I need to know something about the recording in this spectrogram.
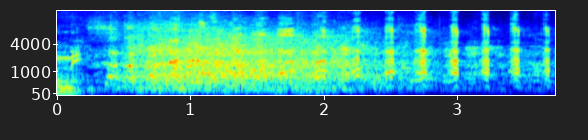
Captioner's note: laughter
